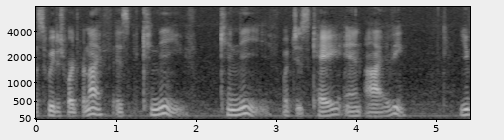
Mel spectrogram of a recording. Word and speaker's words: kniv: But basically, the Swedish word for knife is kniv.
